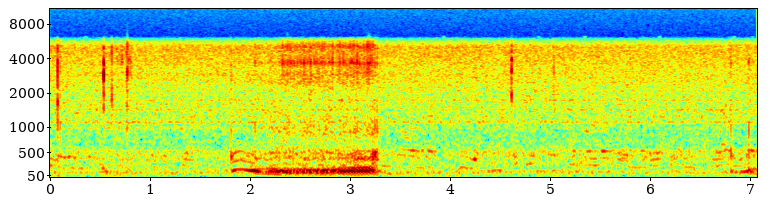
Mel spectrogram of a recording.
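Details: Tyson, a dog, gives a single low, rumbling snore of about a second and a half midway through, set against quiet background hiss.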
